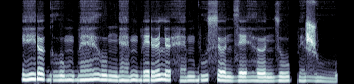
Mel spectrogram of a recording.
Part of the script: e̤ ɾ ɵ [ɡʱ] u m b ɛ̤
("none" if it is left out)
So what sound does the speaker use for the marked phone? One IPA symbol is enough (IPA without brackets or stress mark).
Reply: ɡʱ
